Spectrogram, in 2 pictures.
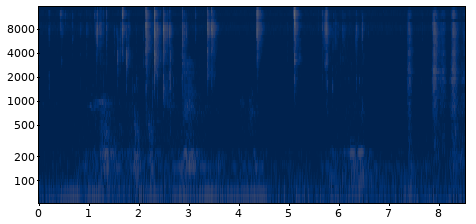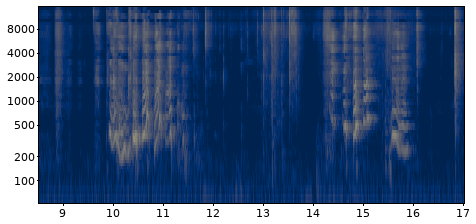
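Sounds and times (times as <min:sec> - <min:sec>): faint chewing: 0:04.2 - 0:06.8, 0:11.5 - 0:13.7.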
